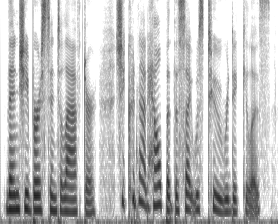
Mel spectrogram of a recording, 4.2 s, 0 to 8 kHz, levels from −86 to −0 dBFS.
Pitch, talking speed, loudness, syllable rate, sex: 195 Hz, 215 wpm, -20 LUFS, 5.5 syllables/s, female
